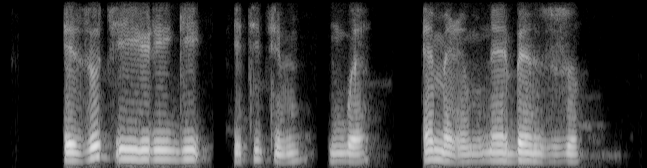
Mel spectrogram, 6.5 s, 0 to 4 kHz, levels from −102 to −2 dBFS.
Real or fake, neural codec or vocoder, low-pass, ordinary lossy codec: fake; vocoder, 22.05 kHz, 80 mel bands, Vocos; 3.6 kHz; Opus, 16 kbps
